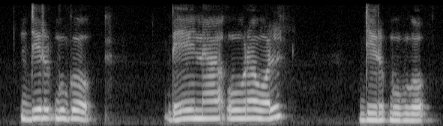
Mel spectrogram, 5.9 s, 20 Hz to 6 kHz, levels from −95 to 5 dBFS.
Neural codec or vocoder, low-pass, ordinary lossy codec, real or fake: none; 5.4 kHz; none; real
